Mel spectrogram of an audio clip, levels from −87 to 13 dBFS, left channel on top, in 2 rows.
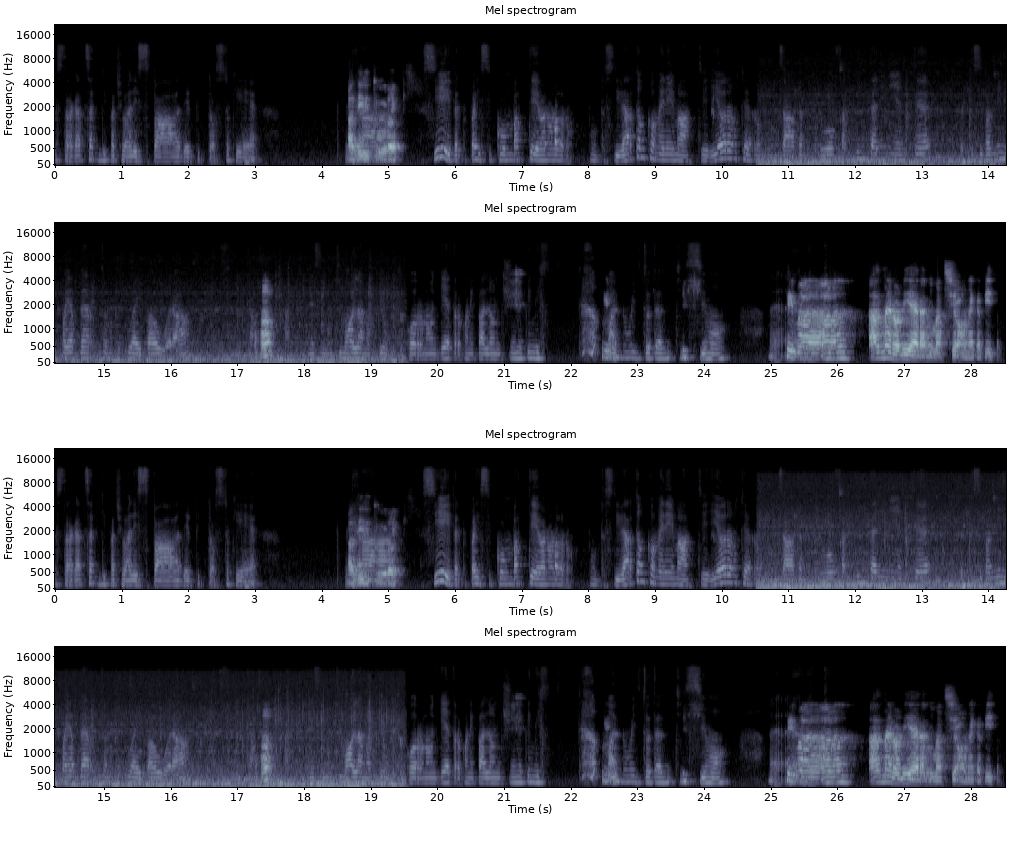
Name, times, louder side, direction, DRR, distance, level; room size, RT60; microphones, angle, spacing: voice 1, 0.0-2.0 2.3-3.0 4.4-5.1 5.6-7.7 8.0-13.2 13.6-16.3 16.9-17.3 17.7-21.6 22.1-24.4 24.7-26.0, right 1 dB, 20° right, 0.7 m, -40 dB
voice 2, 4.4-5.2 17.3-17.6 22.5-22.7 25.2-26.2 26.5-28.3, left 4 dB, 75° left, 0.9 m, -26 dB
sound 1, 10.5-19.5, right 4 dB, 50° right, 0.4 m, -39 dB
3.4 x 2.5 x 3.2 m
head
